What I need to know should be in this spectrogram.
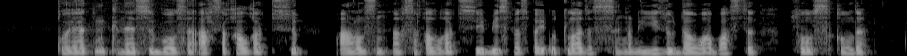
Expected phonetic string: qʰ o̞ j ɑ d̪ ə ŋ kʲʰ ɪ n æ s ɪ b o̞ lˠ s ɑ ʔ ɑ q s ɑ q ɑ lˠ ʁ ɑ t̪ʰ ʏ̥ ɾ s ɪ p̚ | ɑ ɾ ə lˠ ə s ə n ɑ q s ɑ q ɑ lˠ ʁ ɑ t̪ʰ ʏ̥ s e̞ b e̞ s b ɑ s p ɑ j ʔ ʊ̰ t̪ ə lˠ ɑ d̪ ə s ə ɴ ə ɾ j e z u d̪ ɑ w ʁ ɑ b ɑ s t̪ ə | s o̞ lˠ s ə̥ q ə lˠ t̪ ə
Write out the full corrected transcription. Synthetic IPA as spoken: qʰ o̞ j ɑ t̪ ə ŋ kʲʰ ɪ n æ s ɪ b o̞ lˠ s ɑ ʔ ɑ q s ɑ q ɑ lˠ ʁ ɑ t̪ʰ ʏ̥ s ɪ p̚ | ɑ ɾ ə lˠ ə s ə n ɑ q s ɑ q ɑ lˠ ʁ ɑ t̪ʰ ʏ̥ s e̞ b e̞ s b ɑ s p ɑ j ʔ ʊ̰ t̪ ə lˠ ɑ d̪ ə s ə ɴ ə ɾ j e z u d̪ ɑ w ʁ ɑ b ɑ s t̪ ə | s o̞ lˠ s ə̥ q ə lˠ d̪ ə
